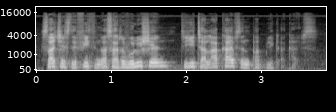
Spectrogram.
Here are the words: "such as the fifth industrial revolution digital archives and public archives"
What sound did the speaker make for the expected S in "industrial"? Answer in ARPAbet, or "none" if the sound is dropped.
none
